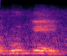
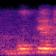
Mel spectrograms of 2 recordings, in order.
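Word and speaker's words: bouquet: আবার এখানে দেখেন ফ্লাওয়ার, ফুল, কিছু ফুল এক জায়গায় করে আমরা করি হলো বুকে। এখানে উচ্চারণের ক্ষেত্রে কিন্তু টি এর উচ্চারণটা সাইলেন্ট থাকবে। আমাদের মতো অনেকের মতে বুকেট হতে পারে না, বুকে, এখানে টি এর উচ্চারণটা আছে।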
